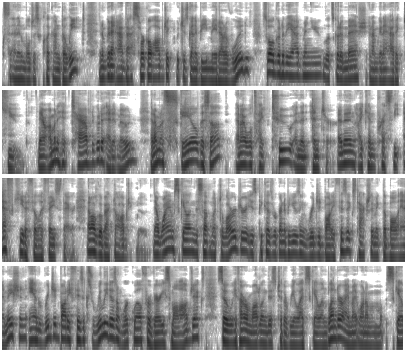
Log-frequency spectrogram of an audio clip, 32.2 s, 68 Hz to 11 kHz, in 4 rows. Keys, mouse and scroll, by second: 1.2-3.2 shift+drag, 3.4-4.7 middle drag, 4.8 middle click, 5.1 typing, 8.0 drag, 8.6 shift+middle click, 8.6 scroll up 2, 9.5 Tab, 9.7-10.6 shift+scroll up 1, 9.9-11.6 middle drag, 10.6-11.6 scroll up 1, 11.6 s, 13.4 typing, 14.1 Return, 14.7-16.0 shift+middle drag, 16.0 f, 17.6 Tab, 18.1-19.1 shift+middle drag, 19.0 shift+scroll up 1, 20.1-24.2 shift+middle drag, 24.5 shift+middle drag, 24.6-25.9 shift+scroll up 2, 25.0-26.3 shift+middle drag, 26.1 s, 30.0 click, 30.3-32.2 scroll up 2, 30.4 s.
